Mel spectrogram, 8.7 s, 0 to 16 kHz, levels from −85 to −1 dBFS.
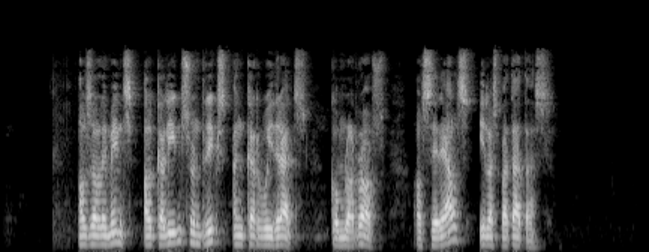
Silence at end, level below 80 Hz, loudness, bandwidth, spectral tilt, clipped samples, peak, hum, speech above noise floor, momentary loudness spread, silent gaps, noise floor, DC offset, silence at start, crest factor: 1.35 s; -60 dBFS; -19 LUFS; 8 kHz; -4 dB/octave; under 0.1%; -2 dBFS; none; 62 dB; 11 LU; none; -81 dBFS; under 0.1%; 1.05 s; 18 dB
